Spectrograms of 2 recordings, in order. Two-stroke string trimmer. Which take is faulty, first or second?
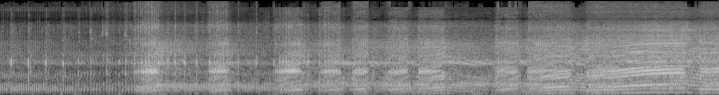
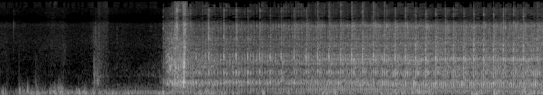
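first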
